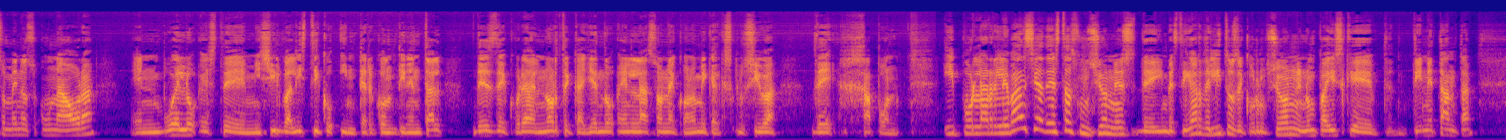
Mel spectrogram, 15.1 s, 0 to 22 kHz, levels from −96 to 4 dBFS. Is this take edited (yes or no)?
yes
